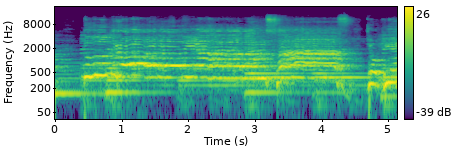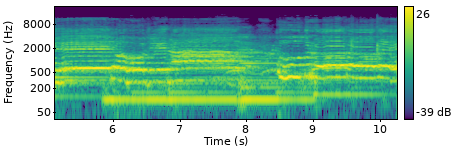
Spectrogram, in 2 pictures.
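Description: A woman singing a gospel song into a microphone, amplified, over an accompaniment of long held low notes that change every second or two.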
